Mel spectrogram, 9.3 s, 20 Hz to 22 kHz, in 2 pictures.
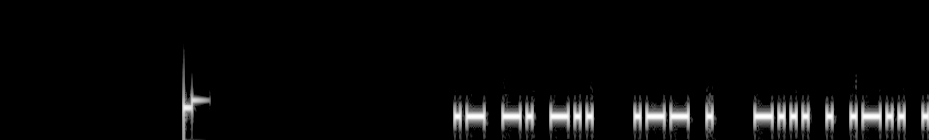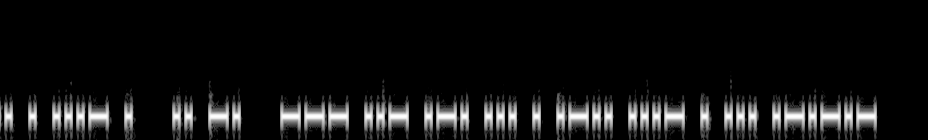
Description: Morse code, heard as a keyed tone, about 37 wpm, 700 Hz. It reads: AND WE BELIEVE IN OURSELVES.
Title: Sentences from Top 1600 Words 40wpm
